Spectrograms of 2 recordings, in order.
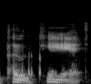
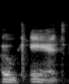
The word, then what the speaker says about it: Pocan: Are you Pocan or are you Pocant? And I always say my name is Pocan, not Pocant.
